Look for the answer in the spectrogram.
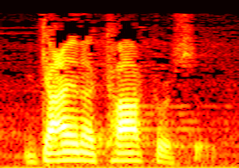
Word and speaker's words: gynecocracy: And so, Oxford English Dictionary gives it that ZG, gynecocracy. You see the British saying that, gynecocracy.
